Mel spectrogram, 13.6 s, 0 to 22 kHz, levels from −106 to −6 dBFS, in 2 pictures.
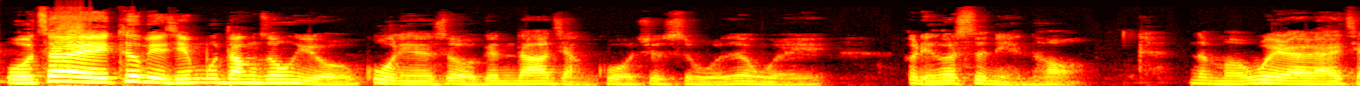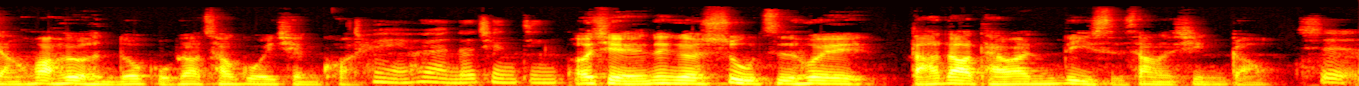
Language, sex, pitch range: Chinese, male, 115-165 Hz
